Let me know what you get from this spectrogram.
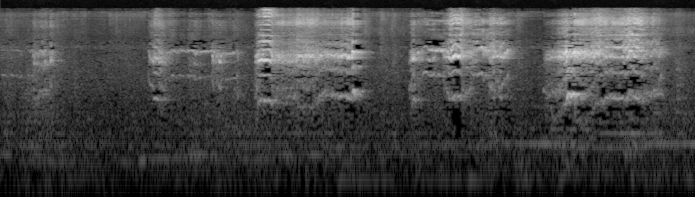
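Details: Asian palm civet at a breeding farm, giving four bursts of high, harsh squealing whines with a nasal edge, each lasting about one to two seconds with short pauses between them, over a faint low background hum.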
